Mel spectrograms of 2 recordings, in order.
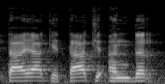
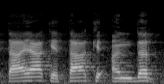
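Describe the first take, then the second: Both takes have the same delivery.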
